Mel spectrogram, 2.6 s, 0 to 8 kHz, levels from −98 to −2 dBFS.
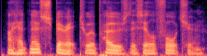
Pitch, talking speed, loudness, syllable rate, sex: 100 Hz, 210 wpm, -18 LUFS, 5.8 syllables/s, male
